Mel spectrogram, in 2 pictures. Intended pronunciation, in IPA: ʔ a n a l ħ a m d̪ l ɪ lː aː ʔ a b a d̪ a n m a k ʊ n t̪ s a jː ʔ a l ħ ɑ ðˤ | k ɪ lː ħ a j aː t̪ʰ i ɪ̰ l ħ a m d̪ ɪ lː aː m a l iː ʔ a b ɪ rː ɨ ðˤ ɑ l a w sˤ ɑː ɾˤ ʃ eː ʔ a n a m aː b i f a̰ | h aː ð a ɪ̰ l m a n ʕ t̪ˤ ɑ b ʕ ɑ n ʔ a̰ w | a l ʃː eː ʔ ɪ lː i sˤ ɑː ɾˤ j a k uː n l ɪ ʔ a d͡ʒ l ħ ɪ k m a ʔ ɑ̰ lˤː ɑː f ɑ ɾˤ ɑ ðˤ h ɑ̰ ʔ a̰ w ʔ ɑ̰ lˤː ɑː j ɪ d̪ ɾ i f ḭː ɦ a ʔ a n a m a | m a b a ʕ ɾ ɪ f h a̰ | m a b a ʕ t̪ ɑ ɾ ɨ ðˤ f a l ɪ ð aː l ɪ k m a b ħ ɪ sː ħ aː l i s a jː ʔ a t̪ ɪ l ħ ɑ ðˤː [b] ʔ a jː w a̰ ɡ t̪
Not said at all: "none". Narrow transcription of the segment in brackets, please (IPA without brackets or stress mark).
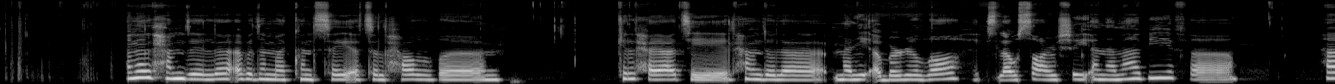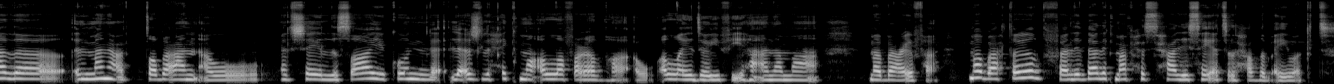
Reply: b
